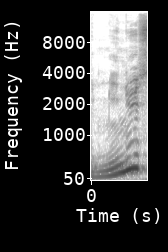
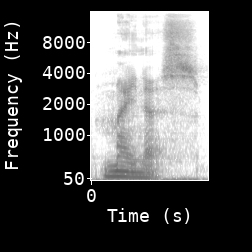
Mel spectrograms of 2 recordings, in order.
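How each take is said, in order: First: Minus said the French way, "mee-nuss" with a French u; French-style minus. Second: Minus as "MY-nus" with stress on the first syllable; a soft, low minus, "MY" first and strong; English minus. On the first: Teacher giving the wrong French-style minus as a contrast. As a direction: minus read as if it were a French word. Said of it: "si on devait le prononcer à la française". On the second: Teacher giving the correct English minus after the French one. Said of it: "l'accentuation qui se fait sur la première syllabe". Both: Shown as a demonstration.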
